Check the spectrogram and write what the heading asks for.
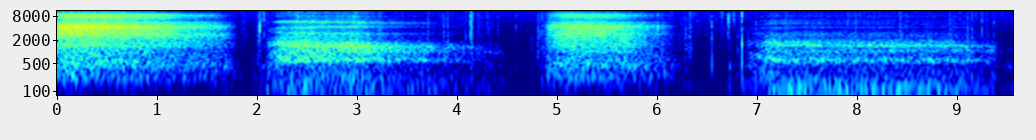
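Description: Four slow, deep breaths drawn in and let out as a short breathing exercise, each a broad airy rush lasting about two seconds with brief pauses between, fairly loud with no talking.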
